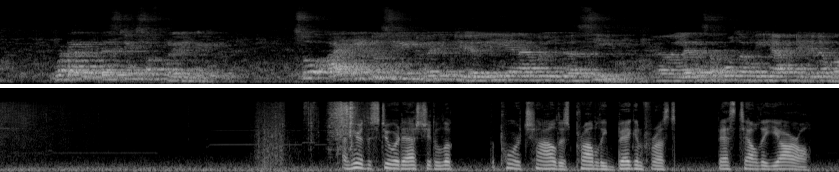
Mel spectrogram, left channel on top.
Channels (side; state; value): both; different; correlation 0.00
